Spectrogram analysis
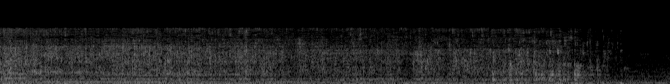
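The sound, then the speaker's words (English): Liquid pours steadily out of a bottle in one continuous, gurgling stream, moderately loud, thinning out near the end. No one speaks. “But you know, what he in effect did was take that royal color and he poured it all out this way.”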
